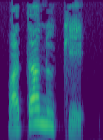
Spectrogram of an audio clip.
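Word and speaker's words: 四月朔日: 中でも 4 月 1 日、 1 日は八朔の朔に日と書く、と書いて、綿抜きと読む名字に出会った時の衝撃が、半世紀にわたる研究への第一歩となりました。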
